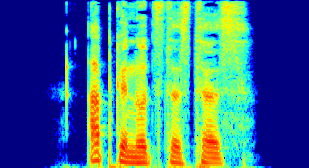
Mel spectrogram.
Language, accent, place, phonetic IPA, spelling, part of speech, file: German, Germany, Berlin, [ˈapɡeˌnʊt͡stəstəs], abgenutztestes, adjective, De-abgenutztestes.ogg
- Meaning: strong/mixed nominative/accusative neuter singular superlative degree of abgenutzt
